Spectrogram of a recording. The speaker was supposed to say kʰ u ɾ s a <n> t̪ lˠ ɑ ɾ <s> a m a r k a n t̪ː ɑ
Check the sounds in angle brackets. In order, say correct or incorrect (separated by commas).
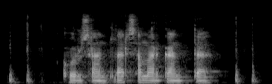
correct, correct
